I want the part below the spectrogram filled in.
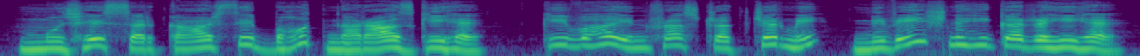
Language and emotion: Hindi, angry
